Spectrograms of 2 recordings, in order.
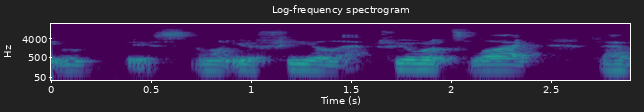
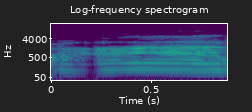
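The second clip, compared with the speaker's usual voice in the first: louder open ah; pouring-out ah; 5 dB louder than usual. Shown as a demonstration. Leader pouring voice toward imagined clients, open ah. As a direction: send an ah out toward listeners. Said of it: "pour out of your voice".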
